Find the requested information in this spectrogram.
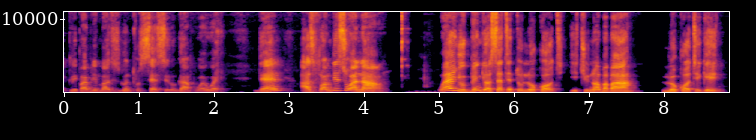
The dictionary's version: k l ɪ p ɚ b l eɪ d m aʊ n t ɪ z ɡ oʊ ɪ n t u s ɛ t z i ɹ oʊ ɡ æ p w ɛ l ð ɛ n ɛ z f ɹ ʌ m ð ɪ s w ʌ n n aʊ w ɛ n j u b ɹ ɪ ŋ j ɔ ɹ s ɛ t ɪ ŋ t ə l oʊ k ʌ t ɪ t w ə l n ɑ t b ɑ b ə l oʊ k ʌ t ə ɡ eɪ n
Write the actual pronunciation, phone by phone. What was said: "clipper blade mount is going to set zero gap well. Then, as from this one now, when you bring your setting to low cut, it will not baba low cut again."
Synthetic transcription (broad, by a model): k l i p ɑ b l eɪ m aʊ t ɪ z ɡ oʊ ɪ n t u s ɛ t s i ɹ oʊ ɡ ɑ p w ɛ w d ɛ n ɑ s f ɹ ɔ m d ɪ s w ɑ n n aʊ w ɛ n j u b ɹ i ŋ j ɔ s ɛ t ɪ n t ə l oʊ k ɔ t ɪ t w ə n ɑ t b ɑ b ə l oʊ k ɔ t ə ɡ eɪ n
